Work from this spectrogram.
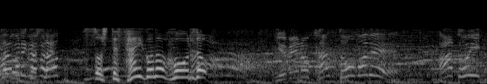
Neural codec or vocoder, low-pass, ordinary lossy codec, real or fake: none; 5.4 kHz; none; real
